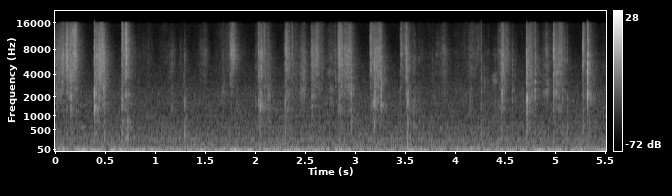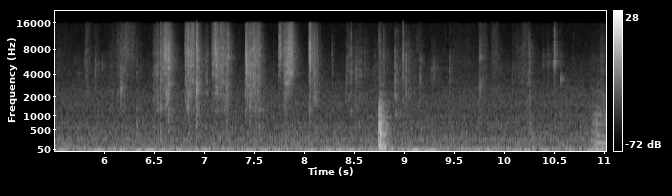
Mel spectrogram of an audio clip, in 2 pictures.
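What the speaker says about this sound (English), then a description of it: "Let's draw you another fairy oracle card for the week." A deck of fairy oracle cards is shuffled continuously at close range, a quick, steady run of soft papery flicks and riffles lasting several seconds, with no speech over it.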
